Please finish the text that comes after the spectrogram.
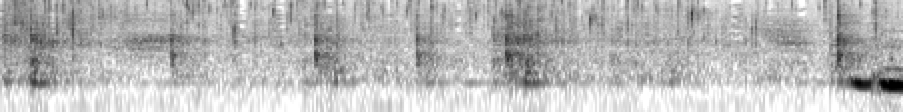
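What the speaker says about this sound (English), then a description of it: "So our Paneer Bhurji has been cooking nicely, and this oil that has come up ensures that our matar and the corn will be cooked nicely in it." Paneer bhurji with matar peas and corn frying in oil, a steady close sizzle with rhythmic scraping stirs of a spoon through the pan.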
